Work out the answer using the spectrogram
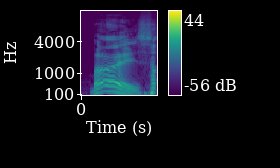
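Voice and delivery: put-on creaky, high, drawn-out elderly man voice, calling out. Echoing another speaker's word, in an old man voice. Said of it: "you have a really good old man voice".

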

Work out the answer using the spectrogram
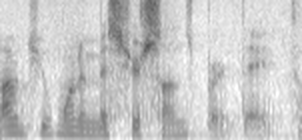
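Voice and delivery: ordinary talk, nothing marked

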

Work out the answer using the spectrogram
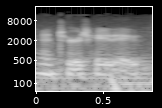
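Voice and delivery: soft, tired, low-energy voice. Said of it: "my energy is very low today".

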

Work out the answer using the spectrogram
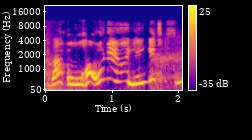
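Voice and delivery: shocked, blurted out high and loud.

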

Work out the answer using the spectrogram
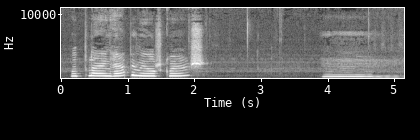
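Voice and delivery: creepy voice with the mmm drawn out. Talking to Chris while playing a game, in a Herbert the Pervert impression. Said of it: "my very first Family Guy impression of Herbert the Pervert".

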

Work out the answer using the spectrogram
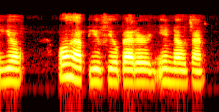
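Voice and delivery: plain reading voice

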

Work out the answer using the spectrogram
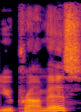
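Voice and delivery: voice full of doubt and uncertainty. Reading a story aloud, a girl asking her friend to promise: doubtful voice. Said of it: "her voice filled with doubt".

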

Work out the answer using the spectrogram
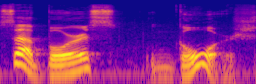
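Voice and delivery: bad, clumsy cartoon dog voice. Playing a game, greeting the character Boris in a really bad Goofy impression. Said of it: "I have a really bad Goofy impression".

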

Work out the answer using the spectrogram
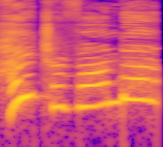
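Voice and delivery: imitated very high, slow voice.

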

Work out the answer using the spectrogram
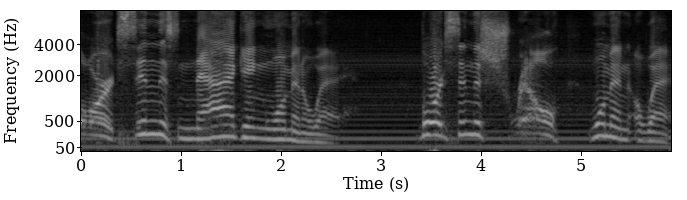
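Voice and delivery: put-upon whining. Acting out people asking the Lord to send a woman away: mock-whining. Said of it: "You can almost hear the whining in their voice".

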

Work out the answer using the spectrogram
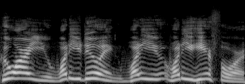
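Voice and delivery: high-pitched, put-on yelling, calling out. Retelling how the watchtower folks call out to the figure: imitating someone yelling. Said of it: "they yell out".

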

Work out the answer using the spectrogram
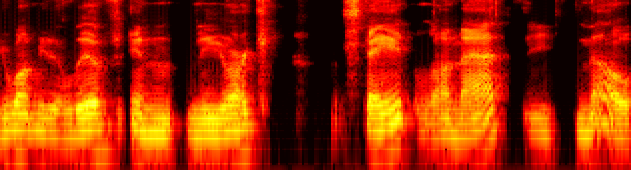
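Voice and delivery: ordinary delivery

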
